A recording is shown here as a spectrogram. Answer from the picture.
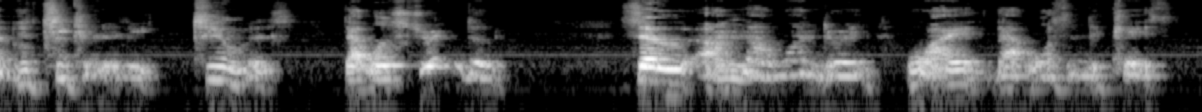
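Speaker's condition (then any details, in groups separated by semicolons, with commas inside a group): Facial palsy; can barely hear own speech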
